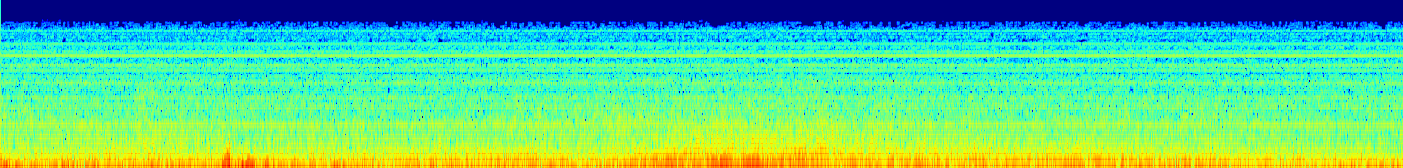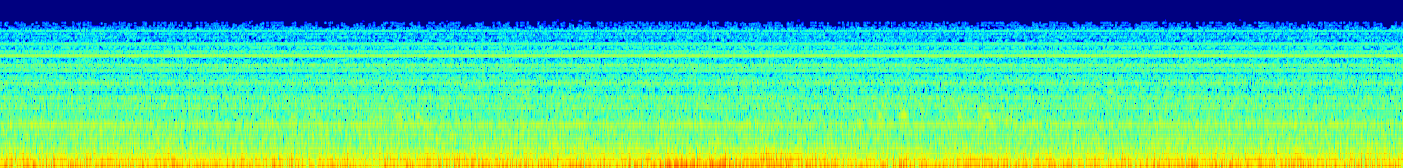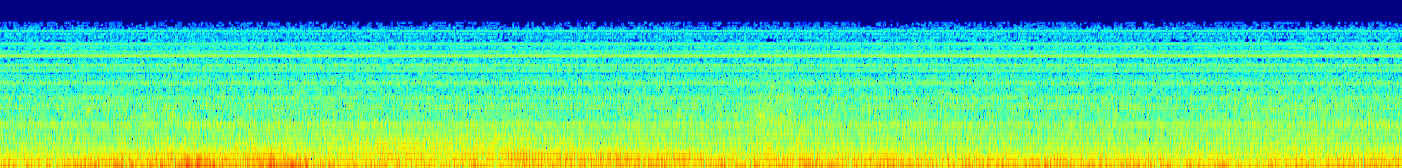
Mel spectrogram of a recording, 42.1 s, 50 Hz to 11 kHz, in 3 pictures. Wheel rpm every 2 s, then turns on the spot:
0, 0, 0, 0, 0, 0, 0, 0, 0, 0, 0, 0, 0, 0, 0, 0, 0, 0, 0, 0, 0.
none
